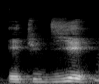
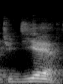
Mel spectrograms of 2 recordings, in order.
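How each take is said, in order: First: The word ends in a vowel, no R. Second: The word ends with a pronounced R sound. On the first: The speaker calls it right. "Étudier et pas" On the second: The speaker calls it wrong. "et pas étudière, s'il vous plaît"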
